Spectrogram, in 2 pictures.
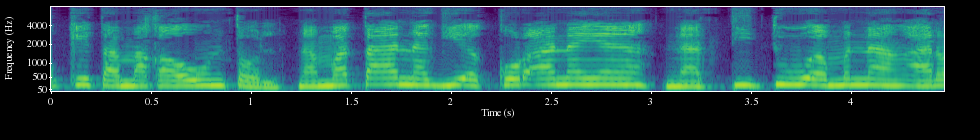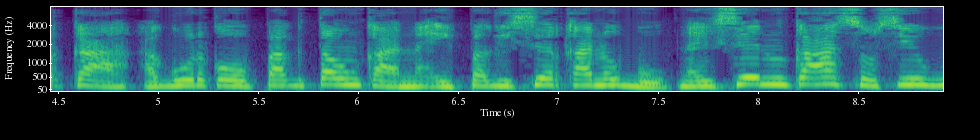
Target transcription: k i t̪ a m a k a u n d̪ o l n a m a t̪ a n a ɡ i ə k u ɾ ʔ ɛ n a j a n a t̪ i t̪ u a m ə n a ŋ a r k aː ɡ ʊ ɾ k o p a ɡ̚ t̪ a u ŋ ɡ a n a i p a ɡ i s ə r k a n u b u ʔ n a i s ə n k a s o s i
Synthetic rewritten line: k i t̪ a m a k a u n t̪ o l n a m a t̪ a n a ɡ i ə k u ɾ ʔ a n a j a n a t̪ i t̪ u a m ə n a ŋ a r k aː ɡ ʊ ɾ k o p a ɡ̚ t̪ a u ŋ k a n a i p a ɡ i s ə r k a n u b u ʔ n a i s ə n k a s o s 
